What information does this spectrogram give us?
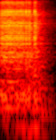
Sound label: Woodcrk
